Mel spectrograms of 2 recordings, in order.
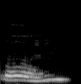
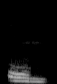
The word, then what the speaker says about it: Om: you start chanting another Om. Akar, Ukar, Makar, उसके बाद अर्धा मात्रा या you can say some state of silence, then inhale completely, and again Akar, Ukar, Makar सहित ओंकार का उच्चारण करना है.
